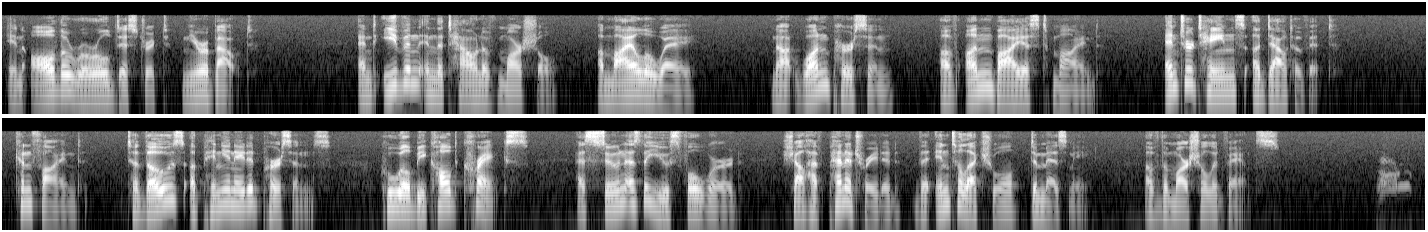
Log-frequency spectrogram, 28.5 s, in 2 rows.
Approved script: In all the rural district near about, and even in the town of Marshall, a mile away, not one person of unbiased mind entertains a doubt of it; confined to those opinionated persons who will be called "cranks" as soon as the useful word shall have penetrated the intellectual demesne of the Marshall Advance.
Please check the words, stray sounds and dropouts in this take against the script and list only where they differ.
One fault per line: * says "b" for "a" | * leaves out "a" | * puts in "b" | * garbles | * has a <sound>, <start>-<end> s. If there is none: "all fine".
* has a bark, 28.0-28.4 s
